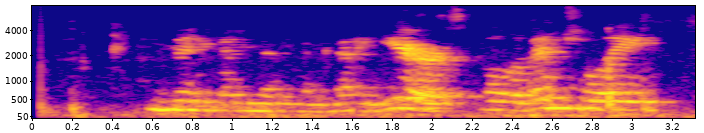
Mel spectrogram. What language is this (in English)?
English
